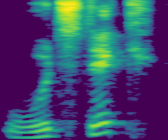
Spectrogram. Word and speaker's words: Wudstik: The sound showcases a broader side of Dilemma, louder, faster, more technical, more progressive, with new frontman, Jermain Bogt, or Wudstik, as the band pronounces his nickname.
